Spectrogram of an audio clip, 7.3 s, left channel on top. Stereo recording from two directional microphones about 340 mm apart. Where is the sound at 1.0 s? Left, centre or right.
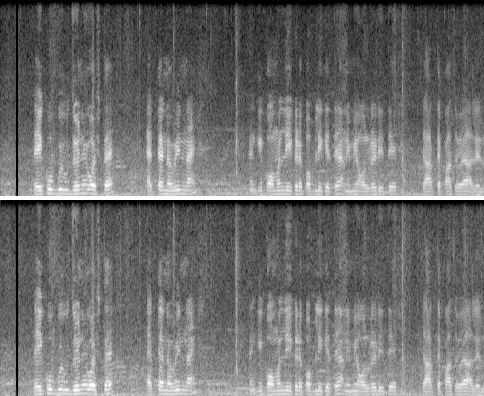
Centre.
